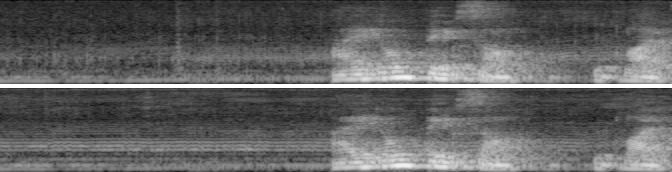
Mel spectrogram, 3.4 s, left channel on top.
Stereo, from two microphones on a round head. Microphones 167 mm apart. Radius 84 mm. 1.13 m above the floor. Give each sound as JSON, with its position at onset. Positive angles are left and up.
{"t": 1.7, "sound": "a man speaking", "side_deg": -10, "distance_m": 2.0}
